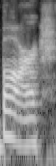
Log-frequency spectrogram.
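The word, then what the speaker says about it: בר: Earlier, we discussed how Beit and Resh together is pronounced bar, which means son.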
